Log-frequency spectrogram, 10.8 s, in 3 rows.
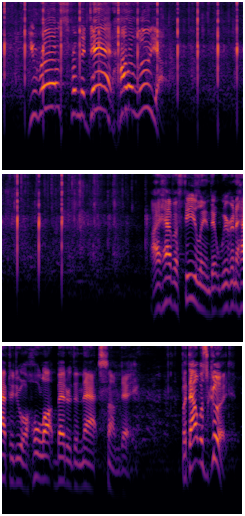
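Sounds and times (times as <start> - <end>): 
audience clapping in a steady rhythm: 0.0 - 6.2
soft crowd noise: 0.0 - 10.8
speech: 0.4 - 2.5, 5.8 - 10.8
laughter: 8.8 - 10.8.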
